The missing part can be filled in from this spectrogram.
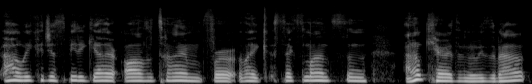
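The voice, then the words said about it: Imitates another person's voice. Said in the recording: “my Ben Affleck impression”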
